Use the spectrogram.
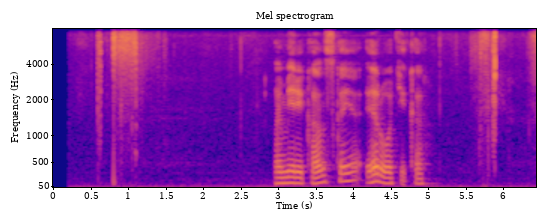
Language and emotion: Russian, neutral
